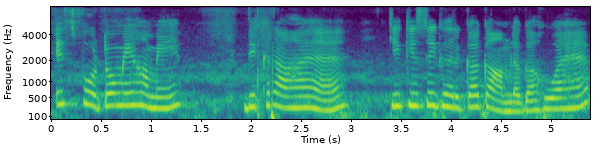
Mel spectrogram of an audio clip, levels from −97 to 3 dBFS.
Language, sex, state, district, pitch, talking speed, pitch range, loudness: Hindi, female, Punjab, Pathankot, 285 Hz, 155 wpm, 260-315 Hz, -12 LUFS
